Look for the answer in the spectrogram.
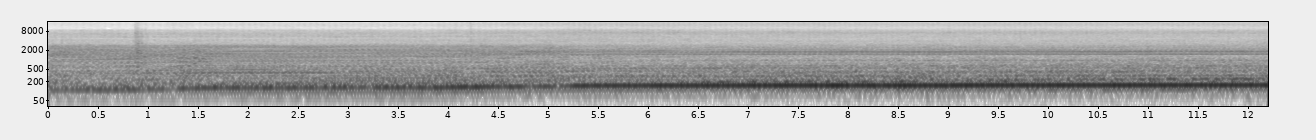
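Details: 1999 Ford F250 7.3L diesel, 155k miles, Banks tuner, aftermarket turbo, intake, exhaust; low idle in drive with lumpy uneven pulse, less rough in neutral or park; owner suspects burnt valve cover gasket wiring harness, unconfirmed.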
